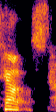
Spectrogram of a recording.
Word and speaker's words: Tanous: for having me christina and it's actually uh pronounced thanos okay i was just about to say that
